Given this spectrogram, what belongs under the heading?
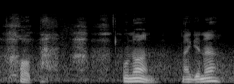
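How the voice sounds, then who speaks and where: A man plays a tough, protective man in an audio drama, speaking softly and reassuringly in a mid-pitched voice. There is a steady noise behind him. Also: natural voice. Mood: soothing. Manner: soothing, reassuring. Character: tough man calming his girlfriend, protective.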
